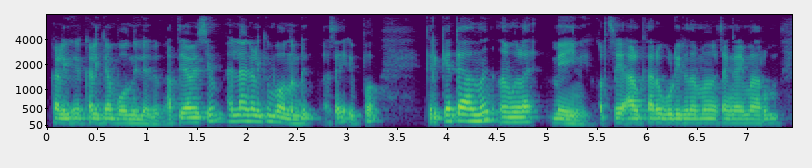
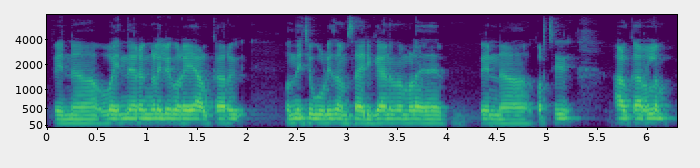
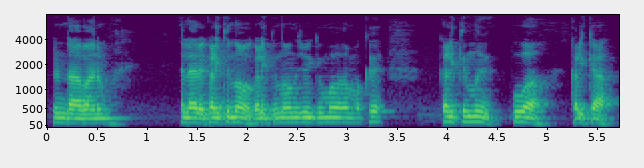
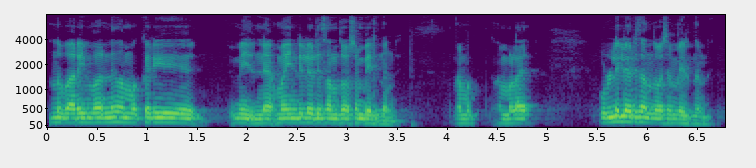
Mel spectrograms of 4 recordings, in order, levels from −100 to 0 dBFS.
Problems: low volume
